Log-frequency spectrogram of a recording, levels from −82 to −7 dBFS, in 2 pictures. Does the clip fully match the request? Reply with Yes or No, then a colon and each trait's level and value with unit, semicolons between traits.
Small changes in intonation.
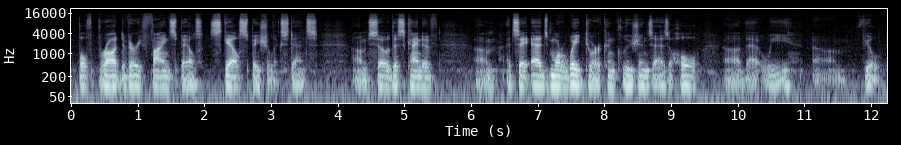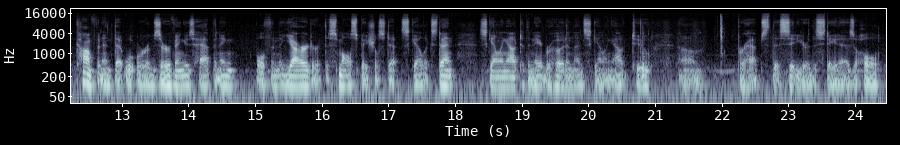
Yes: narrow, 1.4 semitones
